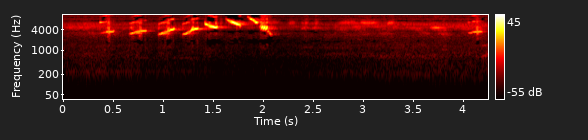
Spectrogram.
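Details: Single phrase from a Pernambuco double-collared seedeater, known locally as coleiro baiano: clipped rising notes accelerate and climb, ending in a loud piercing high note.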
